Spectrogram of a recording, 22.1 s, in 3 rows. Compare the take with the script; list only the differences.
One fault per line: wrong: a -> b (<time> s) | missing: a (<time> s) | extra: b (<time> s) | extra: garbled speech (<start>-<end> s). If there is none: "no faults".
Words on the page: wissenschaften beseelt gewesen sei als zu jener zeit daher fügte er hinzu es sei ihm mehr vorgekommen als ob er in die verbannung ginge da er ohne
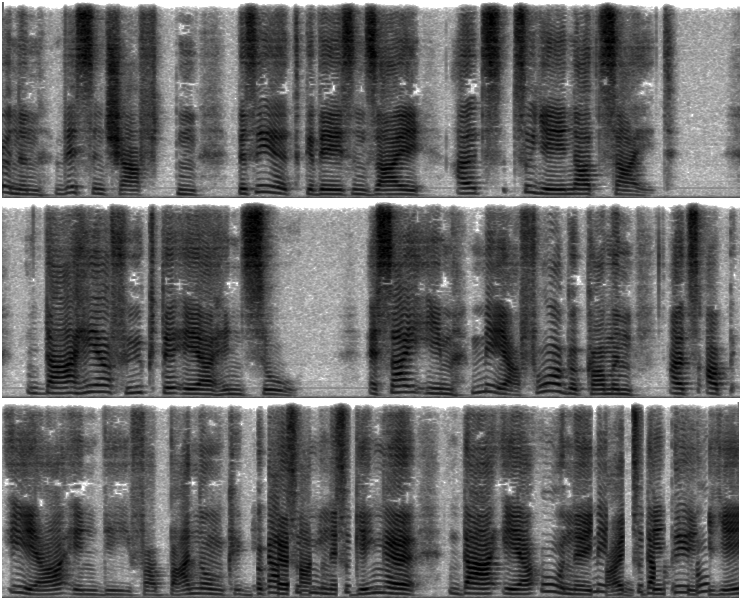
extra: garbled speech (17.3-18.2 s)
extra: garbled speech (20.6-21.8 s)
